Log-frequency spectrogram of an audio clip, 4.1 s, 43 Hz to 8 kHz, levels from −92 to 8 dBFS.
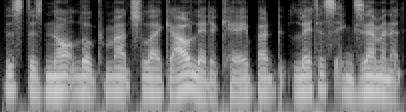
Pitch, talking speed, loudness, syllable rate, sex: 110 Hz, 205 wpm, -19 LUFS, 4.5 syllables/s, male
